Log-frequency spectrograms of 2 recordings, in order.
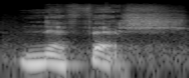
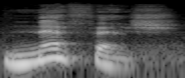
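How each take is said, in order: First: The stress is on the last syllable. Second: The stress is on the first syllable. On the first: The speaker calls it wrong. "not nefesh" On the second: The speaker calls it right. "When we see that it puts it on the first, we would say nefesh"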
